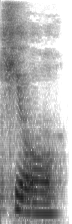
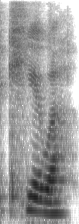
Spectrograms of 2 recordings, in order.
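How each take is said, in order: First: The vowel is one steady or sound. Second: The vowel glides from oo toward a schwa. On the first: "I would say those with this or sound, that monophthong" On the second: "if you use this vowel, you would say"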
